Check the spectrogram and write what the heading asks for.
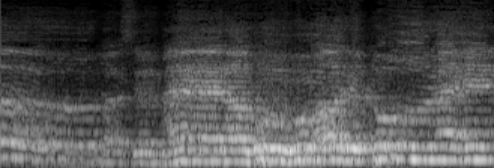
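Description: A group of men singing a Sufi kalam together through microphones, drawing out long held notes in a chant-like melody, with a brief dip about two seconds in before the next phrase rises.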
